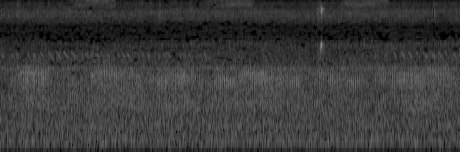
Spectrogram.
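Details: Insect song outdoors: three bursts of shrill, rapidly pulsed buzzing high overhead, roughly one and a half seconds apart, against a constant shimmering background chorus.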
